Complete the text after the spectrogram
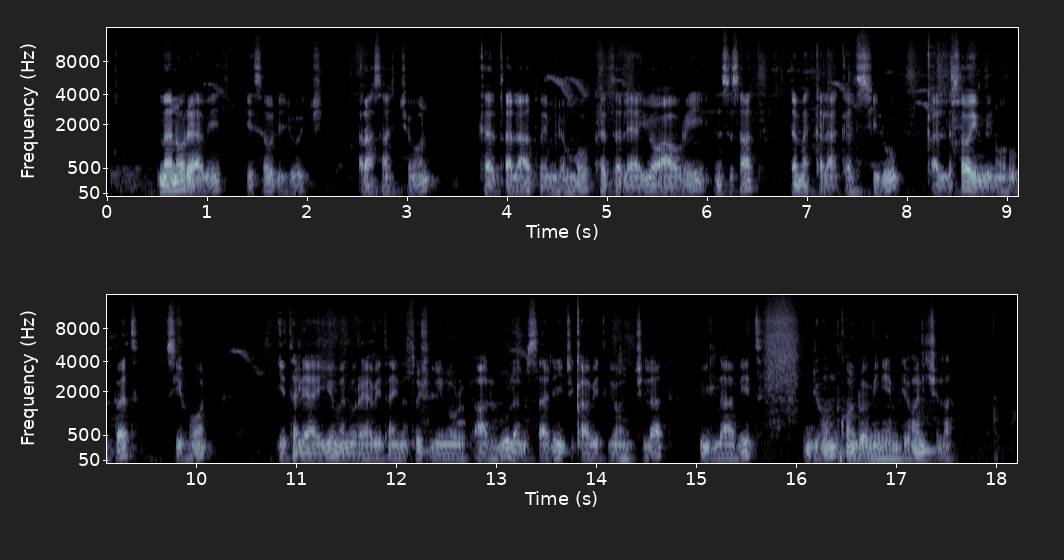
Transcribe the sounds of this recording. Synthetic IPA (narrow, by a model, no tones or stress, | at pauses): məno̞ɾjaβe̞t̪jɛsəwlɨd͡ʒo̞t͡ʃː | ɾasat͡ʃːɛwn | kʰət̪ʼəlat̪wɔjɪmd̪əɡmo̞kʰət̪ʰələjajːɛwʔawɾe̞ɨnsɨsat̪ləməkʰːəlakʰəlsilukʼəlːɨsəwjɛmːino̞ɾubːət̪ | siɦo̞n | jɛt̪ʰələjajːɛməno̞ɾjaβe̞t̪ʰajnət̪ʰo̞t͡ʃːlino̞ɾa̰lːuləmɨsa̰le̞t͡ʃʼɪkʼaβe̞t̪liho̞njɪt͡ʃɪlal | wilːaβe̞t̪ɨnd̪ihumkʰo̞nd̪o̞mineɛmliho̞njɪt͡ʃɪla̰l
